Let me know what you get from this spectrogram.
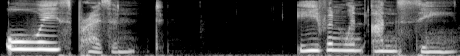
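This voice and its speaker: Hushed, high-voiced British immortal yandere girlfriend played by a woman. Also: animated, exaggerated voice. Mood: wistful, adoring. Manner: hushed, breathy, deliberate, often dropping into whispers. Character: ancient immortal tailed woman, possessive, obsessively devoted lover. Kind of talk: ASMR roleplay, intimate monologue. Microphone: close microphone, dry.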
